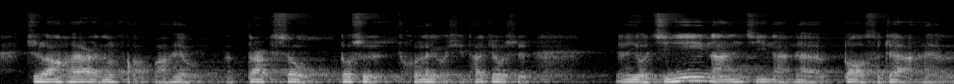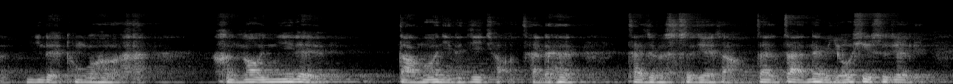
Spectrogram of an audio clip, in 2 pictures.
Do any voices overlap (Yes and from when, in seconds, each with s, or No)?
No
